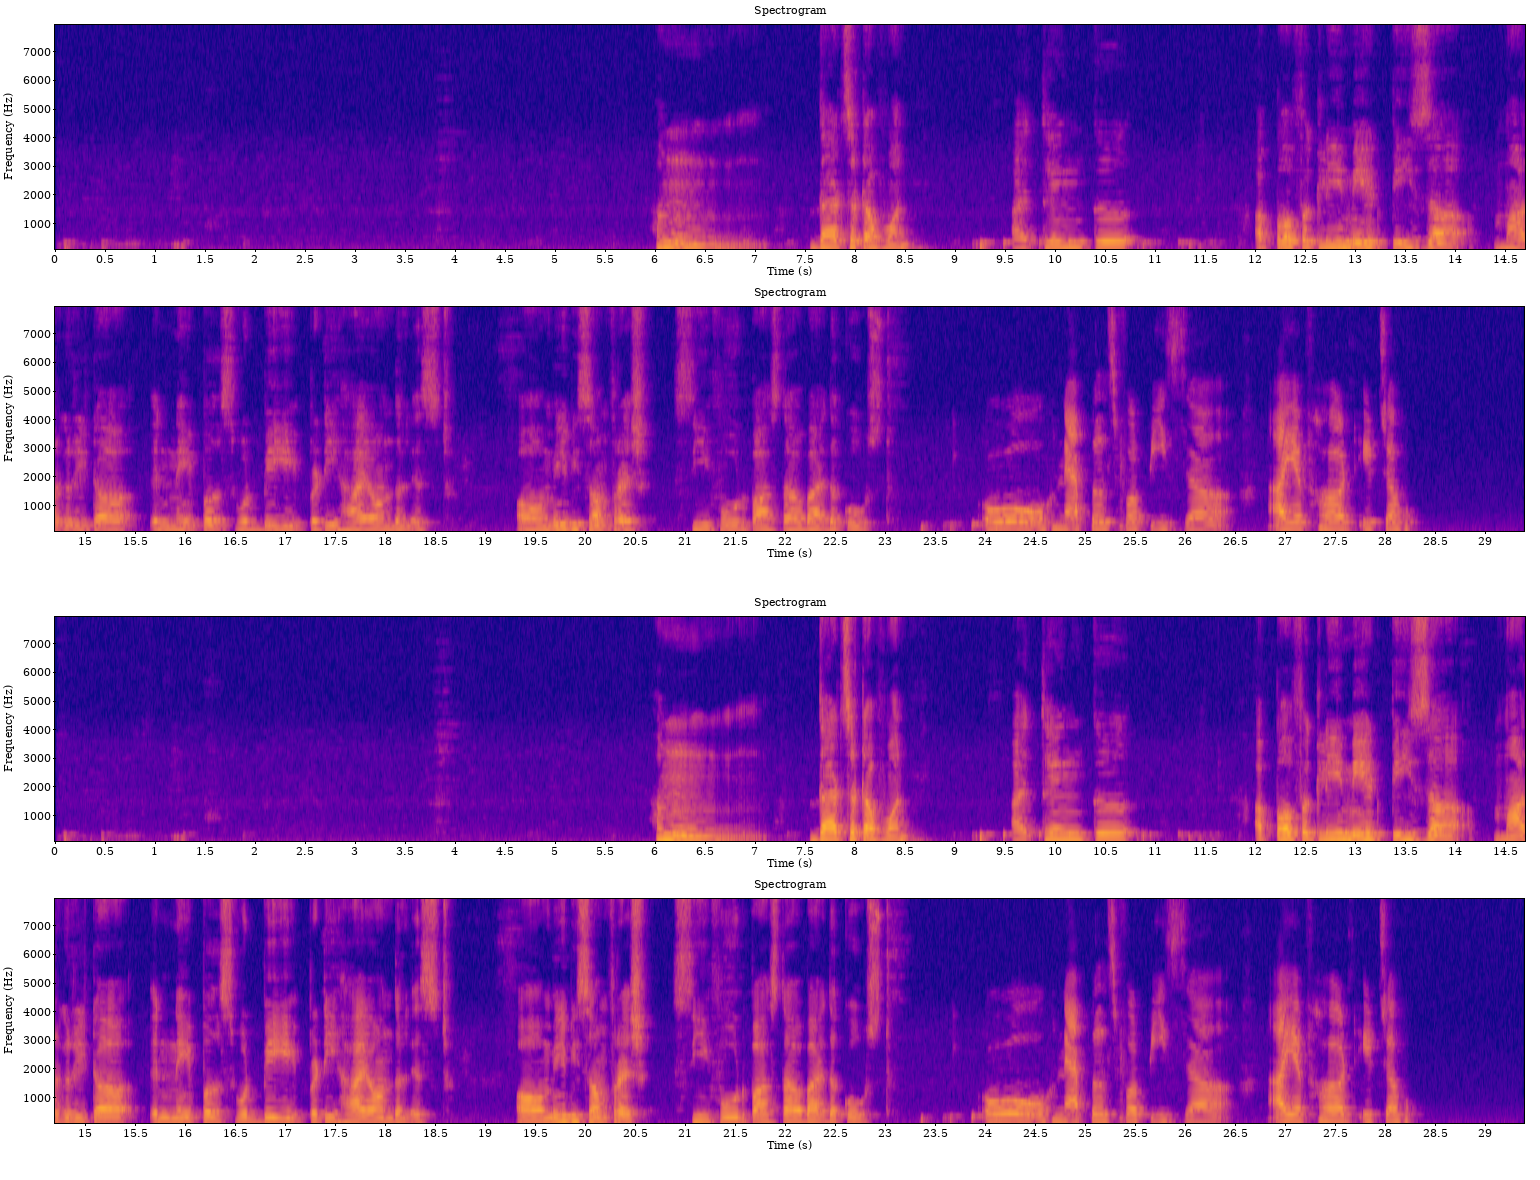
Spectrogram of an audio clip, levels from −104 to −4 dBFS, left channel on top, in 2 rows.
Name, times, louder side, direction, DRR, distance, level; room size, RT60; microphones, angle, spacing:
voice 1, 6.0-7.0 7.6-8.6 9.2-10.8 11.2-11.3 12.0-14.1 14.4-18.5 19.3-20.6 20.9-22.9 23.9-24.0, right 3 dB, 85° right, 0.7 m, -32 dB
voice 2, 24.0-26.4 26.9-28.2, right 1 dB, 5° right, 0.6 m, -34 dB
4.4 x 2.6 x 3.7 m
head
